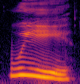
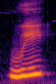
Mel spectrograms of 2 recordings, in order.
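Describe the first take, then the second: First: The vowel is long. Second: The vowel is short. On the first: "the presence of ya makes it we" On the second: "Instead of pronouncing it as we"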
